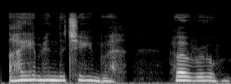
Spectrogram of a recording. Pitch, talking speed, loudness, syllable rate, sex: 175 Hz, 155 wpm, -17 LUFS, 5.3 syllables/s, female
